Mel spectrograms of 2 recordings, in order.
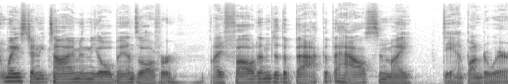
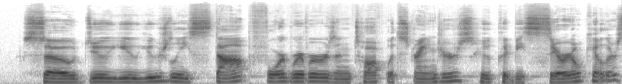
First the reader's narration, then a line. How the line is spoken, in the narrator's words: he asked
